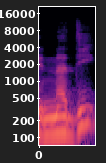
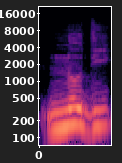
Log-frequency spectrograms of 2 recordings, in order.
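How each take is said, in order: First: The first vowel is an open a sound. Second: The first vowel is a rounded o-like sound. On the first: This is how it is usually said here. "c'est Nadi, comme on dit" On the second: This is how local speakers say it. "Nodi, comme ils disent, hein, les petits A sont, sont prononcés un peu haut"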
